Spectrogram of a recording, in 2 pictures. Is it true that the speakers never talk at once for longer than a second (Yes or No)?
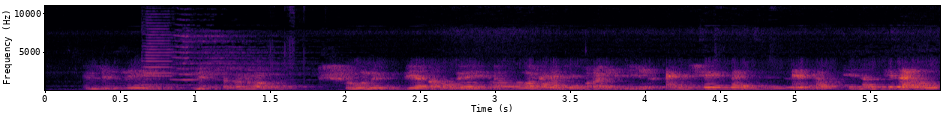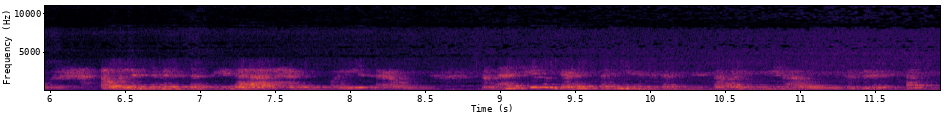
No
